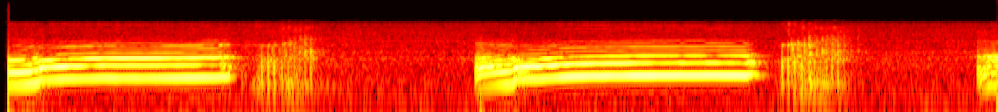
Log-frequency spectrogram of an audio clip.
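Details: Pet dog making a weird noise just before its owner leaves for school: long, steady, tonal howls about a second each, separated by short breathy sniffs or whimpers, repeated twice.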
